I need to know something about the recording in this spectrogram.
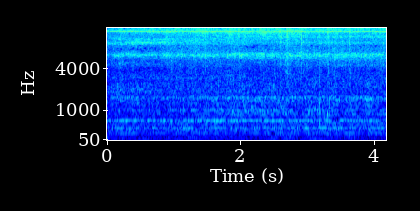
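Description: Pottery wheel running with a steady hum while a wire loop trimming tool shaves a continuous ribbon of clay from the base of an upside-down bowl, a soft, even scraping.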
